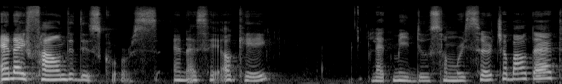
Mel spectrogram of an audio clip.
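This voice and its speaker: With a Portuguese accent, a woman speaks at a fairly slow pace with lively intonation. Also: medium pitch for a woman. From Brazil. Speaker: expat author. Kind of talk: interview conversation. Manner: halting.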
